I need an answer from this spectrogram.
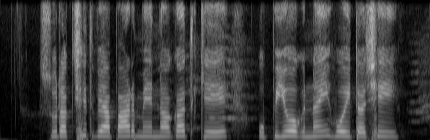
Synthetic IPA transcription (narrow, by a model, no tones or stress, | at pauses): suɾəkt͡ʃʰit̪bjapaɾmenəɡət̪keupjoɡnəjɦojt̪t͡ʃʰi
